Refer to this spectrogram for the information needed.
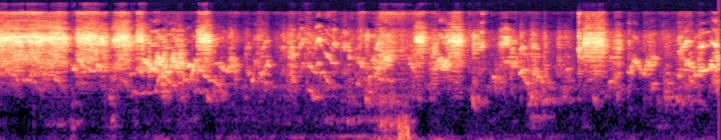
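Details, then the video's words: Breeding pair of pet budgerigars chattering in a dense high warble of scratchy chirps and thin squeaks, with one short low knock partway through. "Cute Budgies Chirping Sounds"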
